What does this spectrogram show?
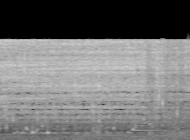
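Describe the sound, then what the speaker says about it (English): Water pours steadily out of a homemade suction pump hose set up outdoors by a stream, a continuous broadband splashing flow with no pauses. "now the water's coming out of our thing."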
